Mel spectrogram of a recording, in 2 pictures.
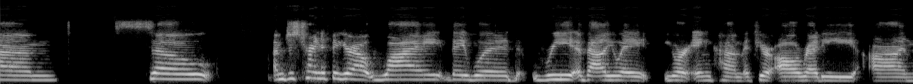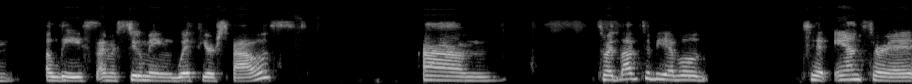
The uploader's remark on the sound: (Live Webinar Replay)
